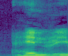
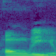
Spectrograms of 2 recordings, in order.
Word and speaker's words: Henri: All right, in 1896, the French physicist, his name is Henry, but I think it should be pronounced as Henri.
